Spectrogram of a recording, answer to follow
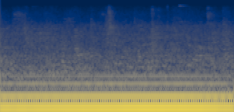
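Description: Live synthesizer music: a loud, sustained low drone with a few steady higher tones held above it, unchanging through the moment.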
